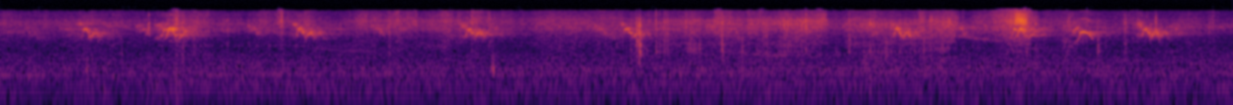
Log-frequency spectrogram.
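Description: Birds chirping, short high calls coming every second or so over a steady outdoor hiss, with a few sharp clicks about halfway through.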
